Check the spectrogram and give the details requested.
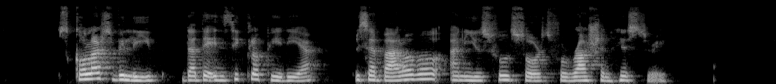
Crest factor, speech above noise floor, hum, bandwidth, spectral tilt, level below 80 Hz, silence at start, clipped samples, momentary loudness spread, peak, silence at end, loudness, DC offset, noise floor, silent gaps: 18 dB; 63 dB; none; 16 kHz; -5.5 dB/octave; -60 dBFS; 0.6 s; under 0.1%; 13 LU; -2 dBFS; 1.1 s; -19 LUFS; under 0.1%; -81 dBFS; none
